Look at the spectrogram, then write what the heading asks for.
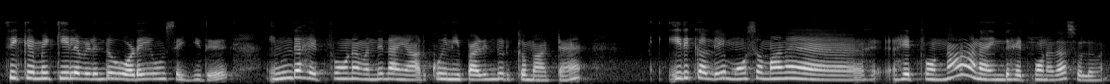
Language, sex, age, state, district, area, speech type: Tamil, female, 18-30, Tamil Nadu, Tiruppur, rural, spontaneous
